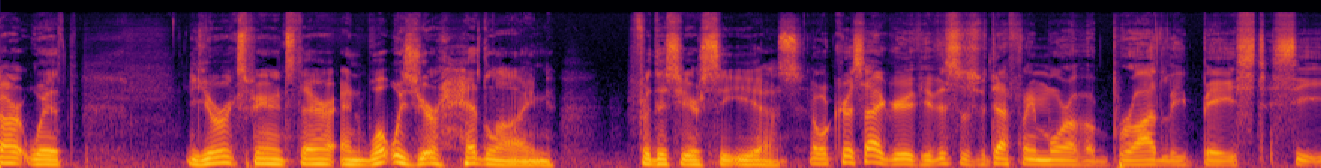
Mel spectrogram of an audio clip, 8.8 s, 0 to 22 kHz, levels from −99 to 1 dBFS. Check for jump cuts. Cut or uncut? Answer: uncut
